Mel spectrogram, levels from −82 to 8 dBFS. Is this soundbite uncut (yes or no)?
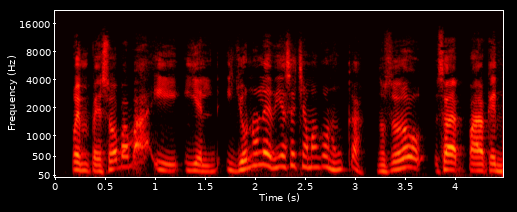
no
